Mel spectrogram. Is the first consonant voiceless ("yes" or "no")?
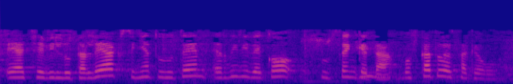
yes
